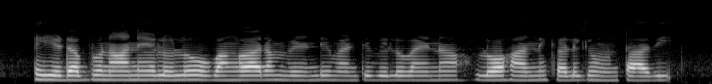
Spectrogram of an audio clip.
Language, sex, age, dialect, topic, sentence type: Telugu, female, 25-30, Southern, banking, statement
